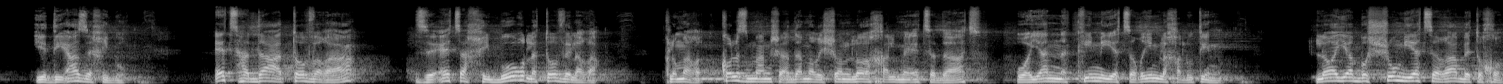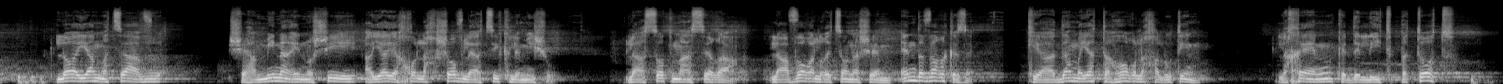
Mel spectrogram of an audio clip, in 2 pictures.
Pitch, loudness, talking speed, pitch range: 125 Hz, -16 LUFS, 120 wpm, 115-150 Hz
